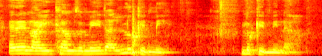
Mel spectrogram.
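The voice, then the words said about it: Imitated Ugandan accent. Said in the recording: “It sounds like a shitty accent, but it's not. This is actually what they sound like.”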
